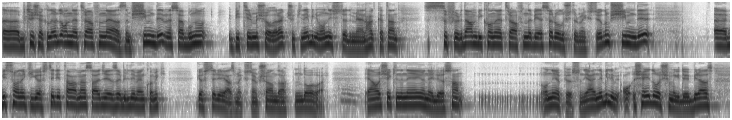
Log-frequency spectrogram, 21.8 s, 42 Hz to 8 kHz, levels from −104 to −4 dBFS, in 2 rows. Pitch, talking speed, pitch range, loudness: 145 Hz, 160 wpm, 130-155 Hz, -22 LUFS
